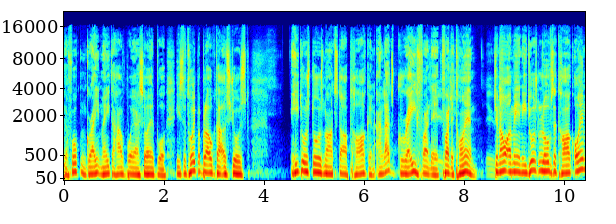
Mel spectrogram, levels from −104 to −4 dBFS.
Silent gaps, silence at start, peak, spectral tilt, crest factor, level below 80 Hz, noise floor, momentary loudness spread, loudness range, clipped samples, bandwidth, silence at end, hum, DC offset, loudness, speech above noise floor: none; 0 s; -6 dBFS; -6 dB/octave; 16 dB; -50 dBFS; -56 dBFS; 7 LU; 2 LU; under 0.1%; 16.5 kHz; 0 s; none; under 0.1%; -22 LUFS; 35 dB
